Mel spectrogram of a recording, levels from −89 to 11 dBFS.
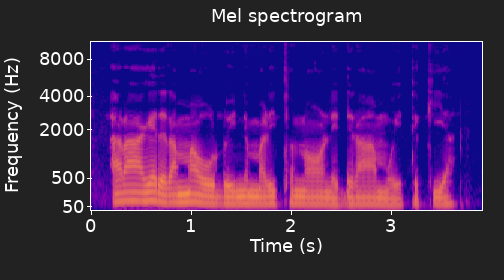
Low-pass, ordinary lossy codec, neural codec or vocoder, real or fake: none; none; none; real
